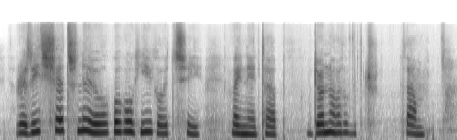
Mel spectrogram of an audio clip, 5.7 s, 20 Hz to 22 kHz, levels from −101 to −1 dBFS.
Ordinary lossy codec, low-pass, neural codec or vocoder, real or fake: none; 10.8 kHz; codec, 16 kHz in and 24 kHz out, 0.6 kbps, FocalCodec, streaming, 2048 codes; fake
